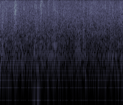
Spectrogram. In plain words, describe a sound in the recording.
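A torch fire crackles nearby.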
